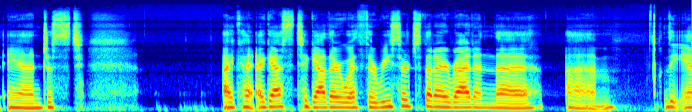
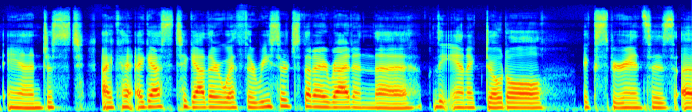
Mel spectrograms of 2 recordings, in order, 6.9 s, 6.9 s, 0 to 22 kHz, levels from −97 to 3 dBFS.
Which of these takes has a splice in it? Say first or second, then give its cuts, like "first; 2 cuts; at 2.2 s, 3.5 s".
second; 2 cuts; at 0.9 s, 4.3 s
